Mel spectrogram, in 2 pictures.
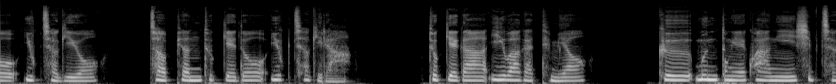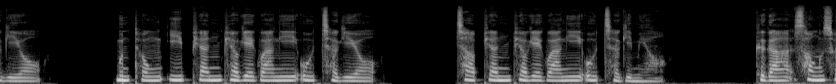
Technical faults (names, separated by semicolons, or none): compressed frames skipped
